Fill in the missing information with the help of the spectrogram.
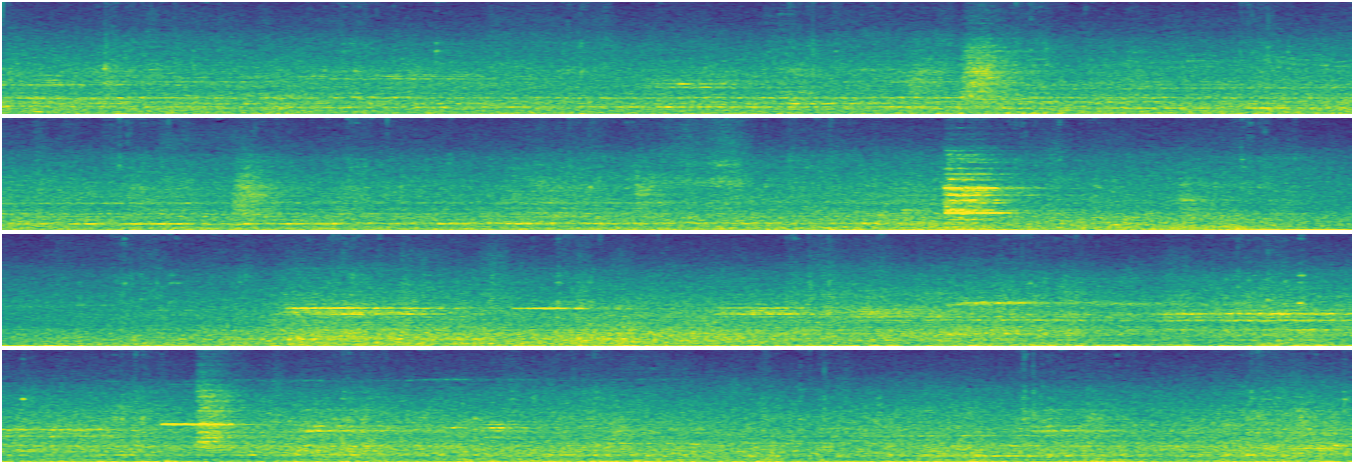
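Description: City street ambience: a steady low rumble of traffic and engines with a faint hum, getting a little louder in the second half.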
